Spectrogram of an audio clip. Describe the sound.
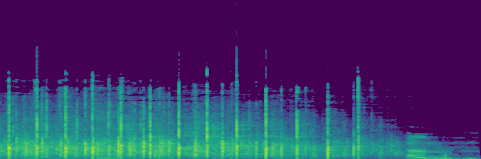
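A crowd in a room gives another round of applause, with dense, steady clapping and sharp individual claps standing out for about four seconds. The applause then thins as a voice starts speaking over its tail.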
